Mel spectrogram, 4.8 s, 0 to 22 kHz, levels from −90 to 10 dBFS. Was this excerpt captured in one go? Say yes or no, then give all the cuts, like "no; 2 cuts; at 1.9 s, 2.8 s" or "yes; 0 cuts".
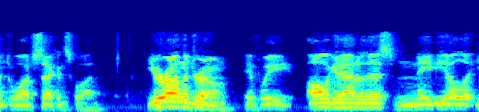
no; 1 cut; at 1.3 s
